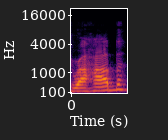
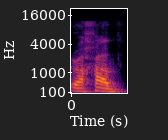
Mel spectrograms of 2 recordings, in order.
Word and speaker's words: Rahab: Okay, so for the first comment is this is Rahab with a hey and not Rahav with a chet, who is Rahab the prostitute in Joshua.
